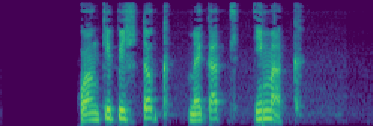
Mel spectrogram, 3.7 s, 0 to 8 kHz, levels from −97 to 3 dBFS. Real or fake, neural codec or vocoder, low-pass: real; none; 7.2 kHz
